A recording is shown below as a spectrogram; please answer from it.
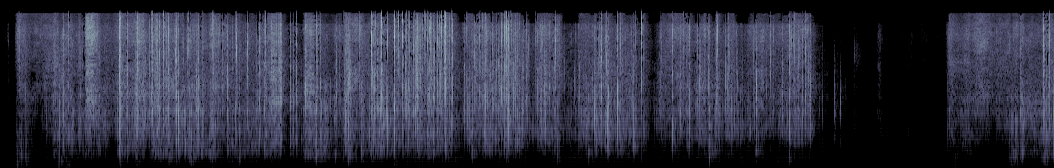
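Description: Thin glossy magazine pages are crumpled and squeezed by bare hands on a desk, giving dense, bright, crackling crinkles with sharp snaps and almost no low end. The crumpling runs continuously for about eight seconds, stops into near silence, then resumes more softly at the end.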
